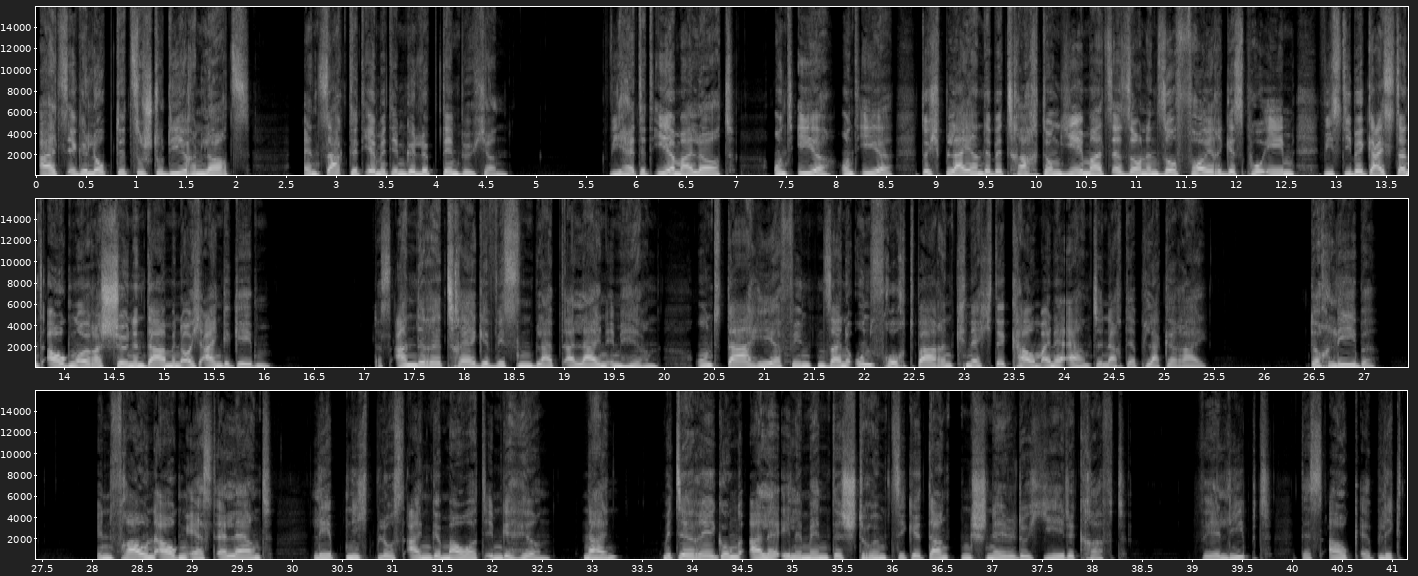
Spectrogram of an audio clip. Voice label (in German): synchron; LOFT VOICES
